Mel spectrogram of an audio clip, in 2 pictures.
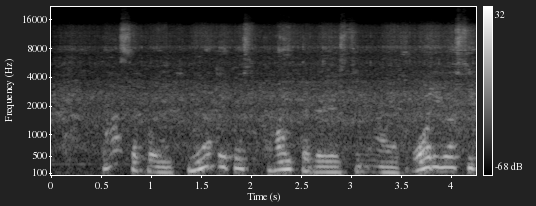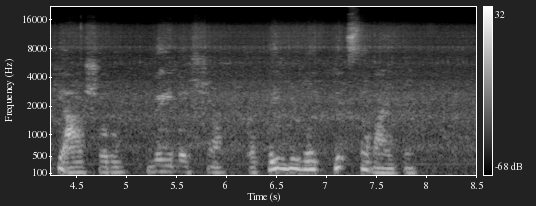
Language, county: Lithuanian, Vilnius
